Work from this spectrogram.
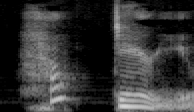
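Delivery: indignant, affronted, taken-aback outburst. Voicing an insulted character who then storms off: taken aback in character. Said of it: "looks taken aback and just says".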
